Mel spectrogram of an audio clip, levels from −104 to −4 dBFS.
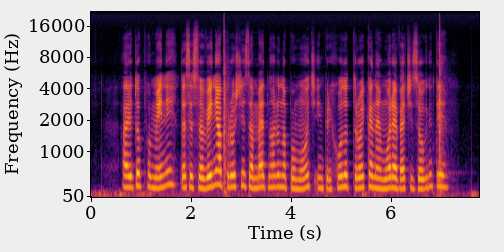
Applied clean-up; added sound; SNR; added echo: none; Microwave oven; 17 dB; none.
